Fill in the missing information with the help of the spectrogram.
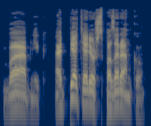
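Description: A man voicing a gruff giant barbarian who drawls slow, loud and folksy mockery in an audiobook. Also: fairly low pitch, expressive, no room sound, studio quality. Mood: sleepy grumbling.

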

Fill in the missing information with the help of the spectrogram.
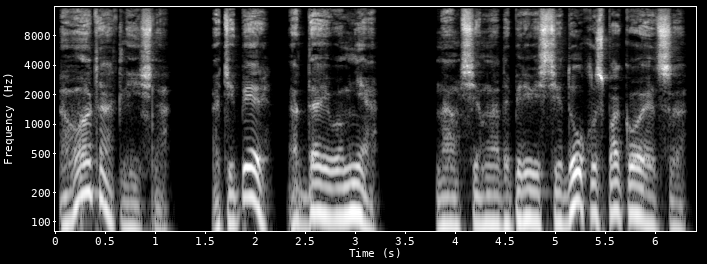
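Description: A man doing a low-voiced cautious priest. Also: sing-song, moderate pace, vocal fry, a little mellow, husky, full character voice. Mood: weary.

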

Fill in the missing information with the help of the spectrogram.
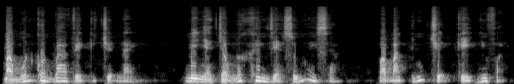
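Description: A man's voice: mid-range voice, very animated, a little fast, darkish tone, slightly rough. A man voicing a stern furious old father. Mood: harsh.

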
